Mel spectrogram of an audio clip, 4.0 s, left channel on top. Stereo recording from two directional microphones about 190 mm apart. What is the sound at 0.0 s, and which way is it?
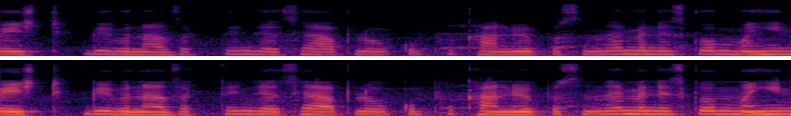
Speech, 5° right (ahead or behind).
